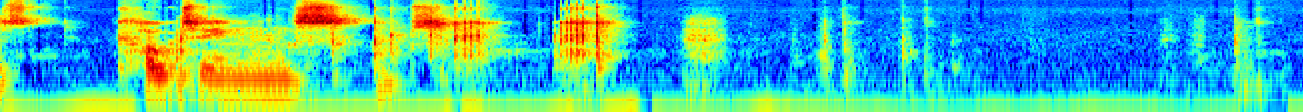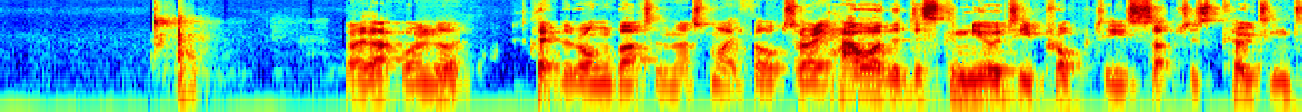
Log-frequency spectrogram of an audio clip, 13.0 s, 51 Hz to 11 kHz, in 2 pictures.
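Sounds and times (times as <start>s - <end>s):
keyboard and mouse clicks: 1.6s - 4.9s, 6.0s - 6.4s.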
